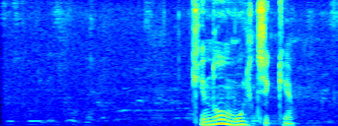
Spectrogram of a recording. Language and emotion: Russian, neutral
